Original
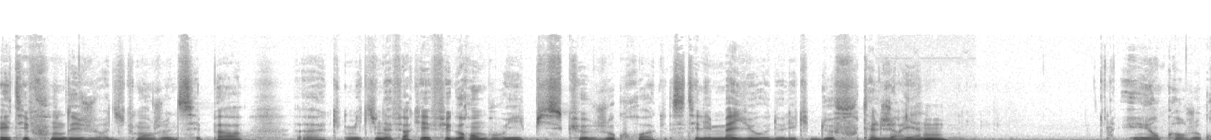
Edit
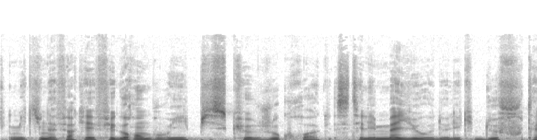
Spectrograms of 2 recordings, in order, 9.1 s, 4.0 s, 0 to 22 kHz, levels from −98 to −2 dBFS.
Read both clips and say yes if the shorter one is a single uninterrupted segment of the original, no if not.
yes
